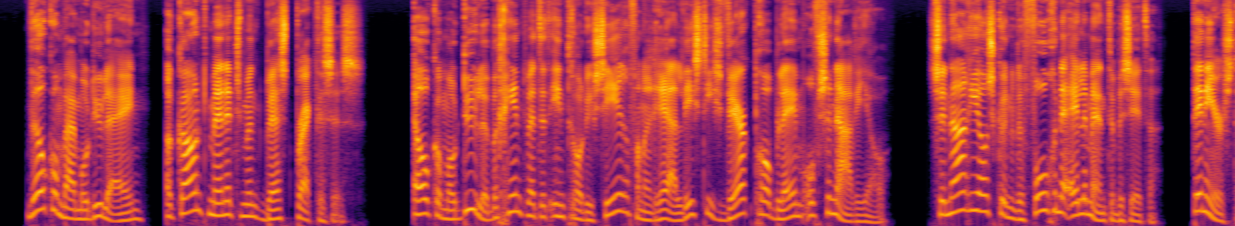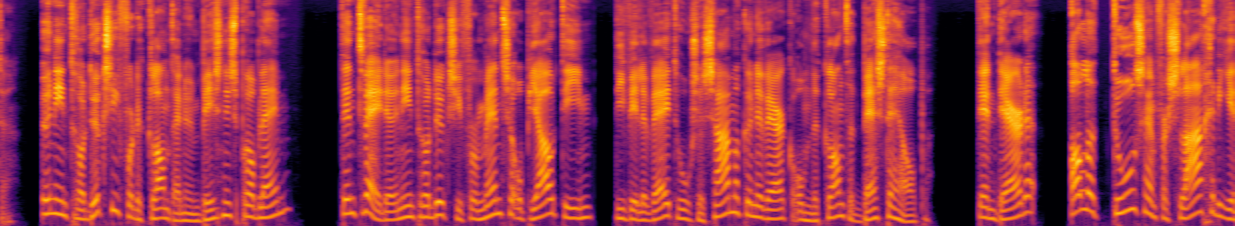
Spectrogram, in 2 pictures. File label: e learning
